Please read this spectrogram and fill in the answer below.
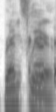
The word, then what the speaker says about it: Rensselaer: Rensselaer. Is that how you pronounce it? – Rensselaer. You're close. – Rensselaer.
